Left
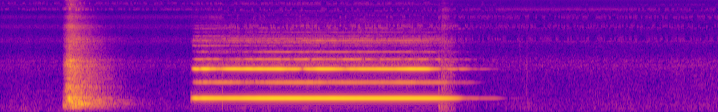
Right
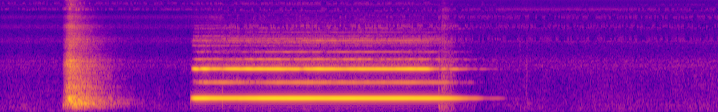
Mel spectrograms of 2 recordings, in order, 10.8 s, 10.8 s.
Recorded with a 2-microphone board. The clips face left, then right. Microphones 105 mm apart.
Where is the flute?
30° right (ahead or behind), 1.5 m.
